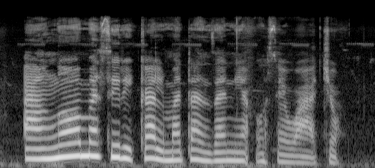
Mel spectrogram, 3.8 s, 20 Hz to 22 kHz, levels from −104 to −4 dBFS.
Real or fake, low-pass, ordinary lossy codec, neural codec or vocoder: real; 14.4 kHz; none; none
